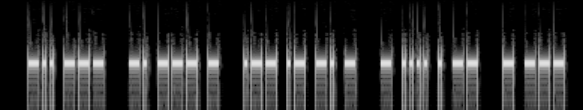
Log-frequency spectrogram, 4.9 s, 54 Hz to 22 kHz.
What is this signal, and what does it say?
Morse code, heard as a keyed tone, about 40 wpm, 700 Hz. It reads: DO NOT WANT THEM TO
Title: Sets of 5 Words Encore 40wpm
